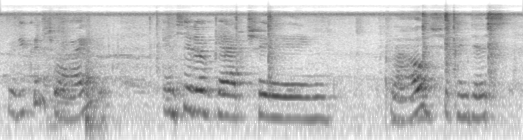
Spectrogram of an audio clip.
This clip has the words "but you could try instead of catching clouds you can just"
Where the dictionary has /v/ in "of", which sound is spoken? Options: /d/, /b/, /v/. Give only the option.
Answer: /v/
